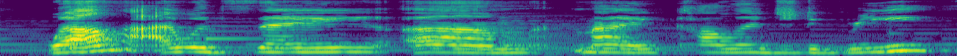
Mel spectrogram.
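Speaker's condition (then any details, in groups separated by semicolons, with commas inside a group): Cerebral palsy; from birth; diagnosed around preschool age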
